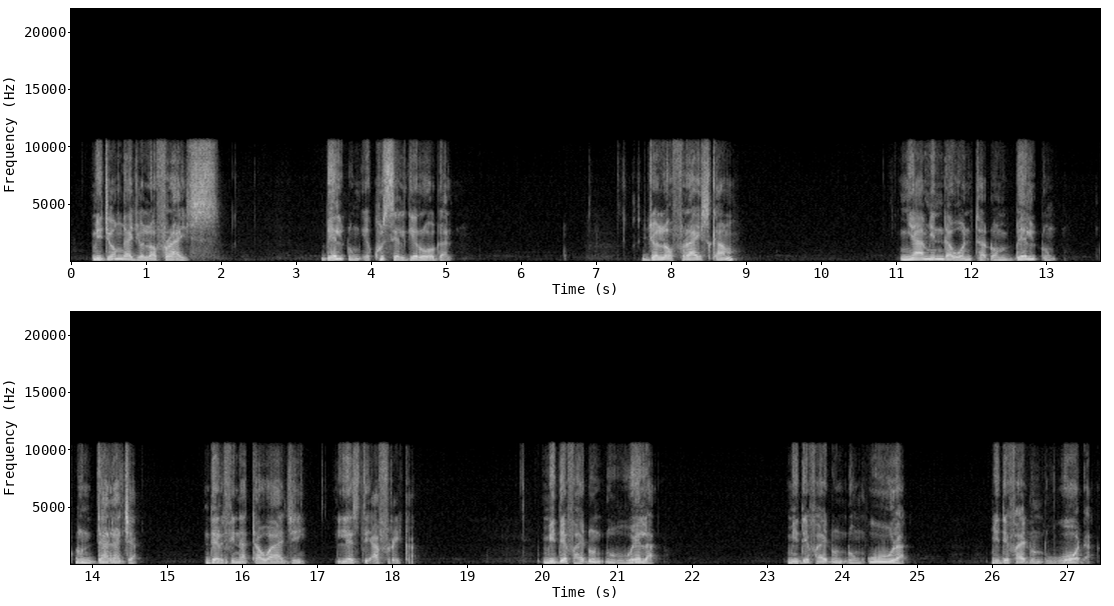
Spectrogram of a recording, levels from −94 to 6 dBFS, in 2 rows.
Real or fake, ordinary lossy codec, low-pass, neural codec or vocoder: fake; none; none; vocoder, 22.05 kHz, 80 mel bands, WaveNeXt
